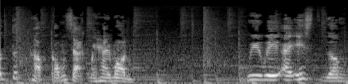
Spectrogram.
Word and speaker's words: QBIX: Đó là kiểu chơi chữ khi WBAX phát âm giống như Cubit, khối lập phương rất nhiều màu nổi tiếng.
